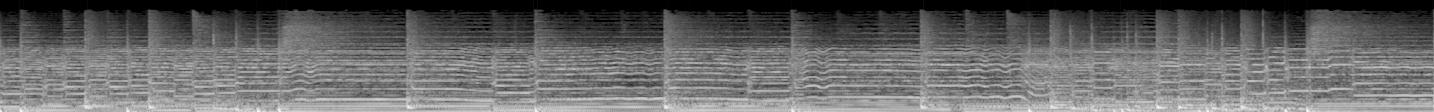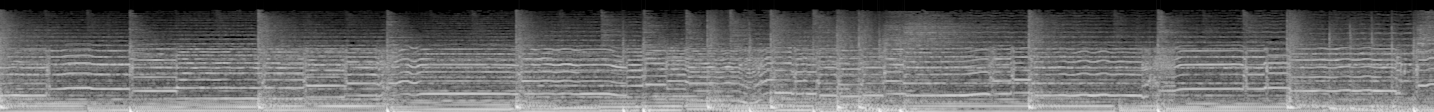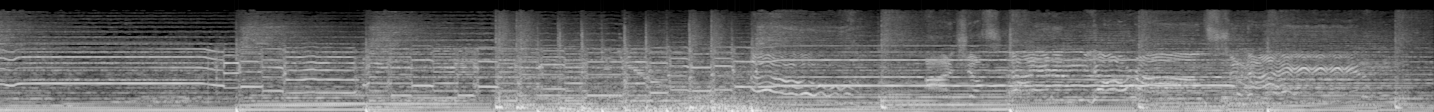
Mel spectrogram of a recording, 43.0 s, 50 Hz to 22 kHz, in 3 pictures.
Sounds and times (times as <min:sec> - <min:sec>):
Guitar: 0:00.0 - 0:43.0.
